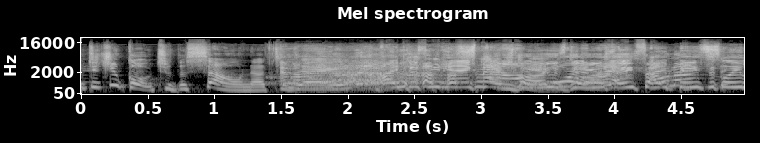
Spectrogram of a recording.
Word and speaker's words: sauna: And of course, in English, we say sauna, but if you are Finnish, it's sauna.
